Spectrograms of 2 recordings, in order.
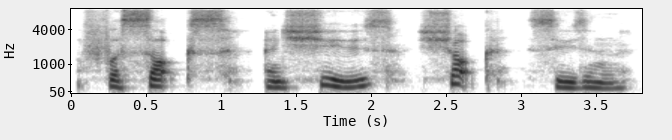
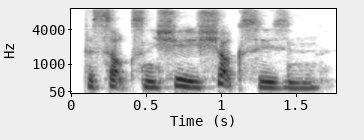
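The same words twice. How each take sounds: First: The line is read slowly. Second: The line is read at a natural speed. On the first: "I'll read each line slowly" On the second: "and then at a more natural pace"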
